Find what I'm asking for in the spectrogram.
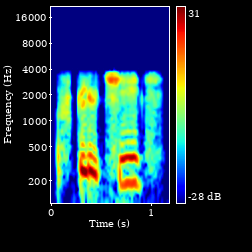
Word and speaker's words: включит: Как правильно ставить ударение в формах настоящего времени? В их словаре было неправильно «включит» и не рекомендуется «звонит». Это запретительные пометы были. Мы «звонит» тоже не допускаем. Наш словарь тоже написали «не рекомендуется». А «включит» мы написали «допустимо включит». Это процесс идет все время в разных словах. «Включит». Молодежь только так и говорит. Очень многие люди говорят «включит».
